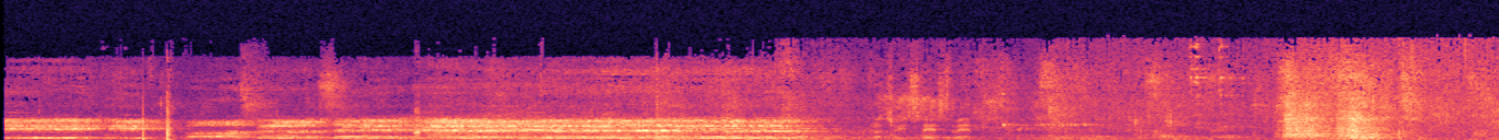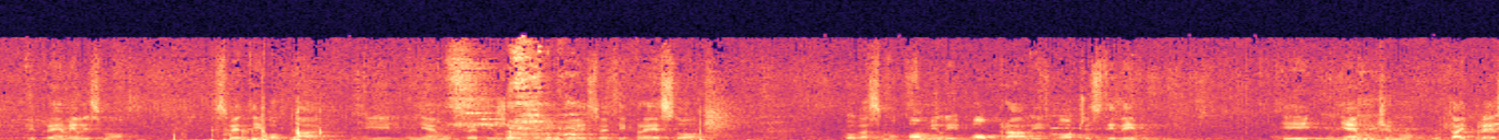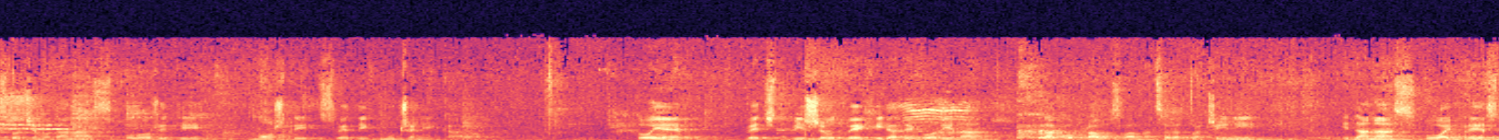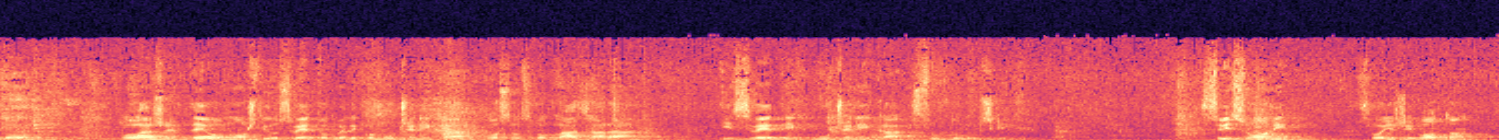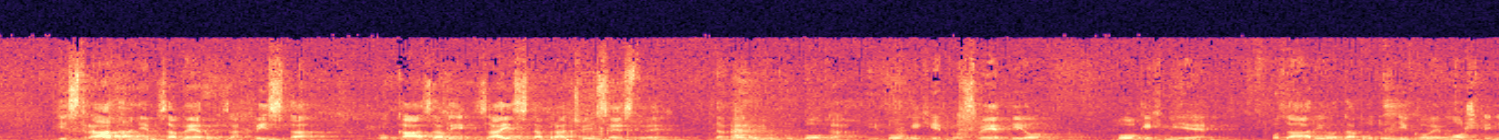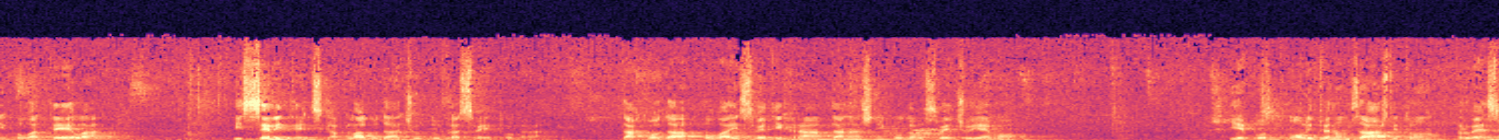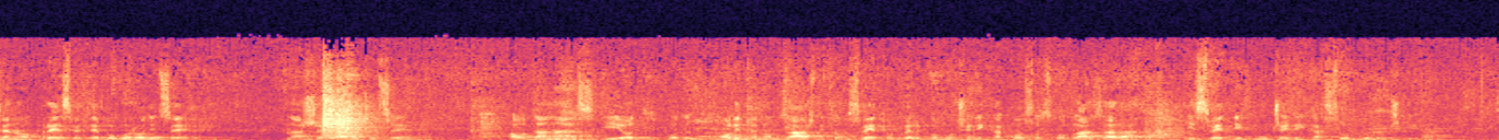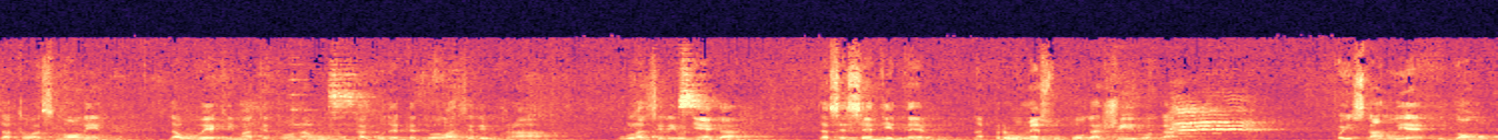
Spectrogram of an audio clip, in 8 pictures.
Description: Пред полагање светих моштију у часну трпезу, Митрополит Јован је поучио верни народ:
Духовна поука Његовог Високопреосвештенства Митрополита шумадијског г. Јована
